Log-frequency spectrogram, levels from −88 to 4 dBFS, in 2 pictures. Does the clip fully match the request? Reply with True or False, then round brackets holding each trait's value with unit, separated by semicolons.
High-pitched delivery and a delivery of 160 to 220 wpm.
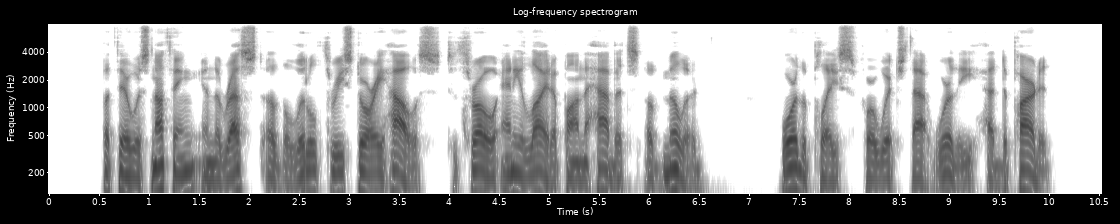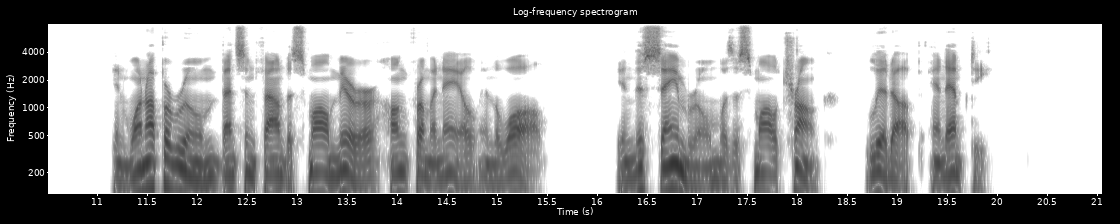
False (90 Hz; 170 wpm)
